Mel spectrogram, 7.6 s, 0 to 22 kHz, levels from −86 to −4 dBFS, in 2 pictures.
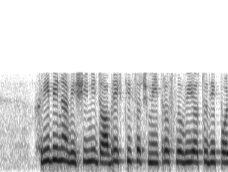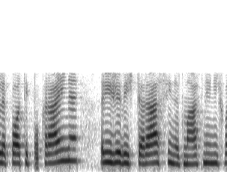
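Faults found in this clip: iLBC codec throughout: speech band-limited, nothing above 4 kHz, with a slightly rough, synthetic edge that's plainly audible. Narrowband VoIP coding of each frame on its own; sound fits the 15.2 kbps, 20 ms frame mode.

Lost iLBC frames, 4.40 to 4.46 s: brief held, buzzy vowel where the signal drops out. Decoder concealment repeating the last pitch cycle with noise, consistent with roughly two dropped 20 ms frames; voice snaps back right after, since frames decode independently.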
